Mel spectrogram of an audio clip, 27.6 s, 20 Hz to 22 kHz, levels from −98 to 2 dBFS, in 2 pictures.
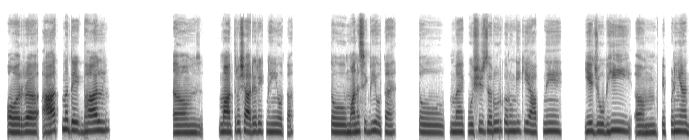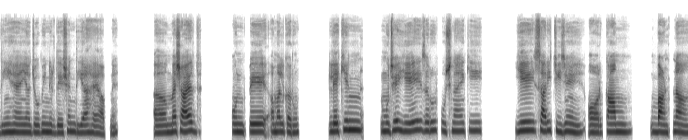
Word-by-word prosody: और 185 -1 +2 0.3
आत्म-देखभाल 215 +1 +4 1.4
अम, 175 +1 0
ज़ 165 -1 -7 0.4
मात्र 190 +2 +4
शारीरिक 195 -1 +2
नहीं 190 0 -1
होता 170 -3 -6 0.8
तो 190 - -1 0.2
मानसिक 185 +2 +1
भी 210 +2 -2
होता 190 -3 -3
है। 170 +1 -6 0.5
तो 185 - -5 0.7
मैं 190 0 0
कोशिश 185 +2 -2
ज़रूर 210 +2 -2
करूँगी 205 0 -3
कि 210 - -3
आपने 200 +3 -4 0.7
ये 200 +1 +2
जो 190 0 -1
भी 195 +5 0 0.4
अम, 170 +1 -2
टिप्पणियाँ 200 +2 -2
दी 180 +2 -1
हैं 185 -1 +1
या 180 -1 -1
जो 175 - -1
भी 190 +2 -1
निर्देशन 185 +2 -1
दिया 175 0 -1
है 165 -2 -2
आपने 150 +3 -7 0.7
अ, 170 +1 0
मैं 185 +2 +2
शायद 195 -1 +4 0.7
उन 190 -1 +1
पे 190 0 +3 0.2
अमल 195 0 +1
करूँ। 175 0 -1 0.6
लेकिन 230 +4 +3 0.4
मुझे 205 +3 +2
ये 215 +1 0
ज़रूर 215 +1 -3
पूछना 210 0 0
है 205 0 -2
कि 215 -1 -5 0.7
ये 220 +2 +2
सारी 215 -1 +2
चीज़ें 185 -2 -1 0.2
और 175 -1 -1
काम 190 0 +4 0.8
बाँटना 190 +1 +3
190 Hz, 120 wpm, -22 LUFS, 180-210 Hz, 1.4 s, आत्म-देखभाल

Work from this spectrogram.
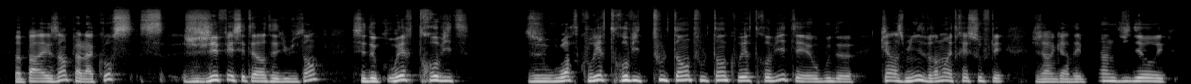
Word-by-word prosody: Bah, 130 - 0
par 140 +3 -1
exemple, 155 +7 -1
à - - +2
la 125 -1 0
course, 230 - -1
c - - -4 0.2
j'ai 135 +9 +4
fait 200 -1 0
cette 175 -2 -1
erreur 145 -2 +2
de 135 -1 +1
débutant, 135 - -3 0.3
c'est 145 - -1
de 140 0 +6
courir 195 +10 +2
trop 195 +1 +3
vite. 160 -2 -2 0.6
Je 140 +1 0
vais 140 - +2
vouloir 155 +7 +3
courir 195 +4 +2
trop 190 +1 +5
vite, 180 -3 +1
tout 210 - +1
le 190 - +4
temps, 195 +3 +2
tout 195 -1 -3
le 175 - 0
temps, 195 +3 +1
courir 175 -3 0
trop 165 -2 -2
vite 200 +2 -2
et 140 -3 0
au 135 - -1
bout 140 +2 -2
de 130 -2 -4 0.2
15 165 -4 -1
minutes, 185 +6 +3
vraiment, 155 +5 -1
être 160 0 -5
essoufflé. 150 -3 -3 0.3
J'ai 125 0 -5
regardé 125 0 -3
plein 165 -1 -1
de - - +3
vidéos 150 0 +1
et 140 - -1
tout. - - -33
160 Hz, 245 wpm, -23 LUFS, 140-185 Hz, 0.6 s, de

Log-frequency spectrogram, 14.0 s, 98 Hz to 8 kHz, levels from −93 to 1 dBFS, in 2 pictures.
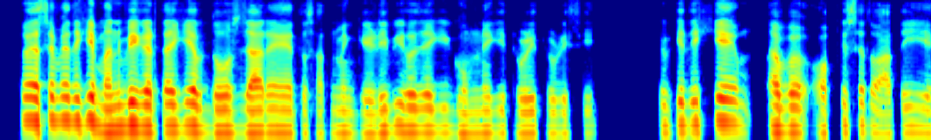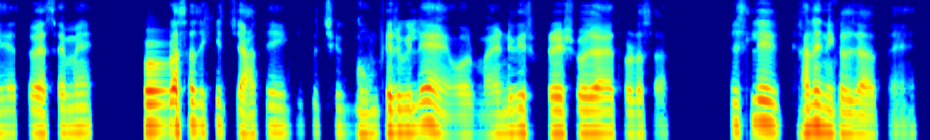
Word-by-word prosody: तो 190 - +1
ऐसे 190 +1 +7
में 190 0 +3
देखिए 185 +1 +7
मन 135 -2 +3
भी 165 +1 +9
करता 155 0 +5
है 155 - +6
कि 160 +2 -1
अब 155 -3 +7
दोस्त 130 0 +1
जा 130 -1 +7
रहे 135 +1 0
हैं 130 -1 0
तो 125 - -12
साथ 115 -1 -12
में 125 -1 -7
गेड़ी 115 +2 -3
भी 155 +3 -4
हो 140 -1 +4
जाएगी 135 0 -2
घूमने 120 0 -6
की 130 +1 -10
थोड़ी-थोड़ी 120 -1 -5
सी। 125 - -19
क्योंकि 150 +4 -7
देखिए 170 +3 +4 0.3
अब 145 -1 +4
ऑफिस 135 +1 -2
से 160 - -4
तो 145 - -6
आते 115 +4 -6
ही 140 - -8
है 125 0 -8
तो 130 - -12
ऐसे 125 +2 -5
में 140 +1 -9
थोड़ा 155 +3 0
सा 165 +1 -4
देखिए 155 +1 -12
चाहते 110 +7 -7
हैं 140 - -12
कि 150 - -39
कुछ 145 -2 -21
घूम 130 -4 -11
फ़िर 135 0 -1
भी 135 - -4
लें 155 -4 -1
और 105 0 -13
माइंड 115 +3 -10
भी 135 - -8
रिफ्रेश 130 -2 -4
हो 130 - -1
जाए 125 0 0
थोड़ा 120 -1 -10
सा 110 - -20 0.5
इसलिए 165 +1 -2 0.2
खाने 140 +4 +1
निकल 125 -4 -4
जाते 105 -2 -7
हैं। 140 - -24
135 Hz, 260 wpm, -24 LUFS, 125-155 Hz, 0.5 s, भी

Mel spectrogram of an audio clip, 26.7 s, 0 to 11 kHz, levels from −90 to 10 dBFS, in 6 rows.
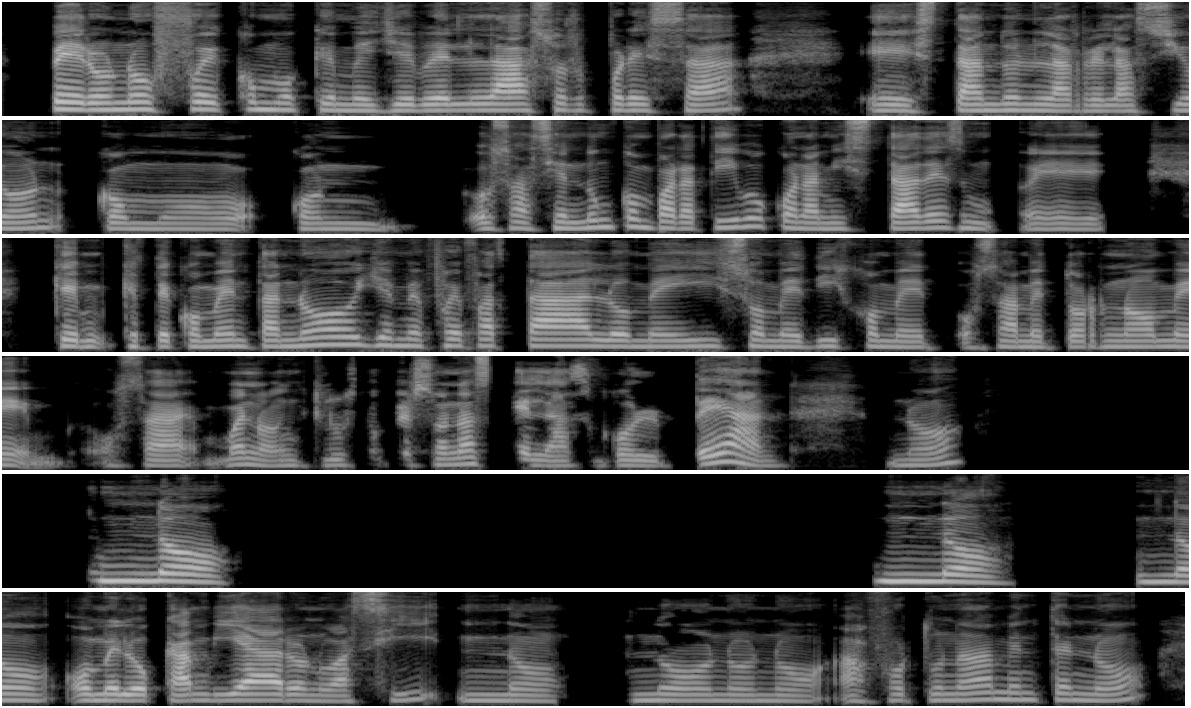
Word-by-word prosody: pero 200 -3 +8
no 205 +1 +4
fue 205 0 +2
como 195 -1 -2
que 185 - -3
me 170 -1 -1
llevé 175 +1 +2
la 180 0 +5
sorpresa 180 0 0 0.4
estando 175 +1 +2
en 180 -1 -1
la 165 -1 +4
relación 170 +4 -1
como 160 -2 -5
con 165 +4 -8 0.2
o - - -3
sea, 180 +1 0
haciendo 180 +2 -1
un 210 - -3
comparativo 205 +1 -1
con 190 -3 -1
amistades, 170 +3 +2
mm, 170 - -7 0.2
eh, 155 -1 -4 0.5
que 180 -3 +2
que 175 - -5
te 175 - 0
comentan: 175 +1 0
"Oye, 220 0 +2
me 190 -1 -3
fue 195 +1 -3
fatal, 185 -1 +4
o 175 - +1
me 170 0 -3
hizo, 180 +1 -2
me 170 -1 -3
dijo, 180 +1 -6
me 160 -3 -4
o - - -11
sea, 165 +4 -1
me 160 - -2
tornó, 165 +3 -3
me", 170 -1 -1
o - - -17
sea, 150 -1 0
bueno, 175 -4 -2
incluso 150 +1 -11
personas 180 +3 +1
que 165 - +1
las 140 -2 -2
golpean, 155 - +1 0.4
¿no? 160 +9 -7 1.2
No. 215 -5 +5 2.4
No, 205 -6 +2 0.4
no. 185 -2 0
O 175 - 0
me 175 0 +4
lo 170 -1 +4
cambiaron 175 0 +4
o 160 - -1
así, 175 +5 -4
no 170 -3 -6 0.2
no 175 -1 -3
no 170 -1 -6
no, 165 -2 -7
afortunadamente, 180 +5 -4
no. 180 +2 -5
175 Hz, 150 wpm, -24 LUFS, 165-190 Hz, 2.4 s, pero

